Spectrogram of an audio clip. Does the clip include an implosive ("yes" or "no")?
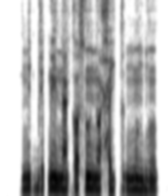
yes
